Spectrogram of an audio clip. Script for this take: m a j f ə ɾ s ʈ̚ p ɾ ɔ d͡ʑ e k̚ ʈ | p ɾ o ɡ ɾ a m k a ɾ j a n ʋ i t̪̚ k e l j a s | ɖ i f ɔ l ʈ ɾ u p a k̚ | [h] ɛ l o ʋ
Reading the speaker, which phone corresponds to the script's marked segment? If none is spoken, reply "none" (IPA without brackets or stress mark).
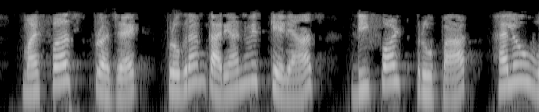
h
